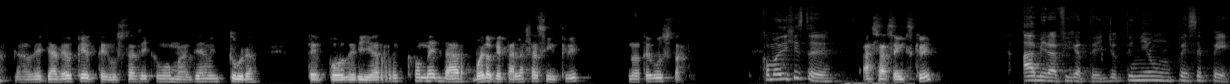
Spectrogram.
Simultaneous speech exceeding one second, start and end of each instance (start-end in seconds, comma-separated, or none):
none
